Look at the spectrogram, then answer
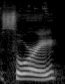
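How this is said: It is said with a Canadian accent. "which is Canadian"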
